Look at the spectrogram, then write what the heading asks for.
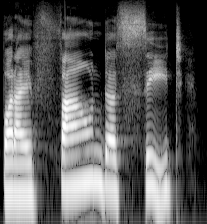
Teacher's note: T가 굴러가는 소리가 나는 이유는요 모음 소리들 사이에 끼어 있기 때문입니다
